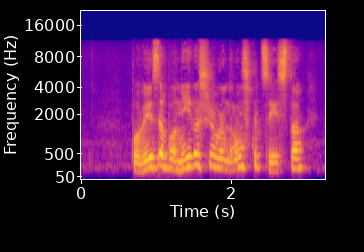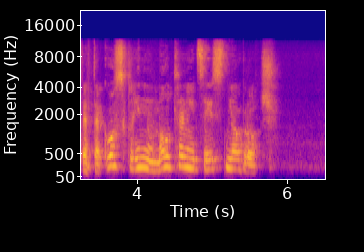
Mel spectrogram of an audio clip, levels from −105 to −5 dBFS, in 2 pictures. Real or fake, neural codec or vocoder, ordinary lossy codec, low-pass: fake; codec, 24 kHz, 1 kbps, SNAC; none; none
